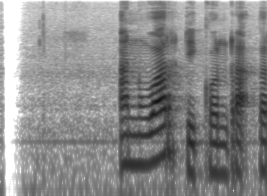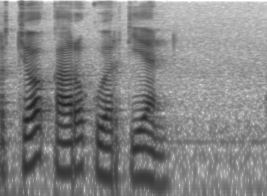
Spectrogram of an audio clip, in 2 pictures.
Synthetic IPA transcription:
ʔanward̪̥i̤kɔntɾa̰ʔkərd̥ʒ̥ɔkaɾoɡ̥uward̪̥ian

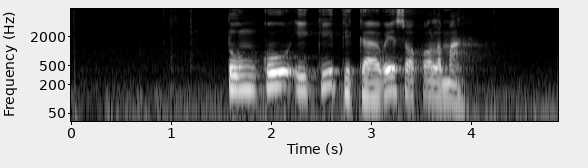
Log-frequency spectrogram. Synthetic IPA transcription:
t̪uŋkuikid̪̥i̤ɡ̥ä̤wesɔkɔləma̰h

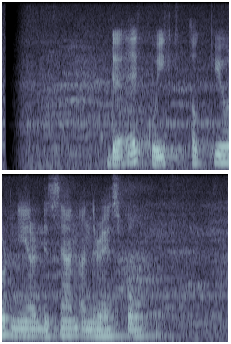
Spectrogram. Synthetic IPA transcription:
dəɛkwikɔkjuɹniəɹdəsãnãndɹɛsfo

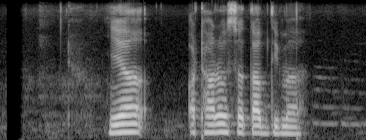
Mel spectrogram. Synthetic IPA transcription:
jã | ʌʈʰaɾʌ̃sʌt̪ap̚d̪ima

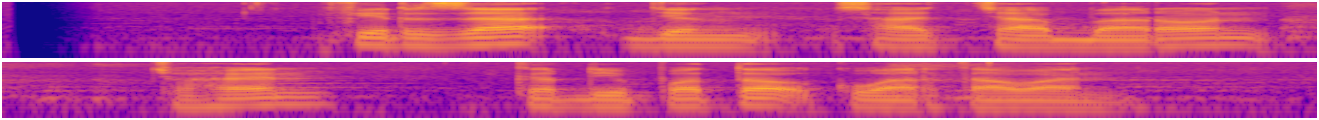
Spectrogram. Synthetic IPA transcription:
firzad͡ʒɨŋsat͡ʃabaɾɔnt͡ʃɔɦɛn | kɨrdipɔt̪ɔkuwart̪awan

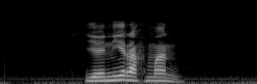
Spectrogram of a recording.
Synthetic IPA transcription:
jeniɾahman

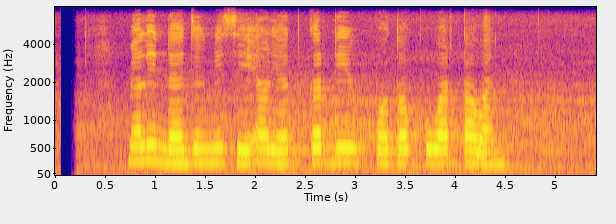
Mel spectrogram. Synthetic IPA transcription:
mɛlindad͡ʒɨŋmisialiɛt̪̚kɨrdipɔt̪ɔkuwart̪awan

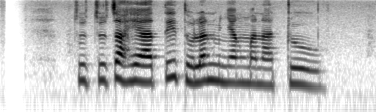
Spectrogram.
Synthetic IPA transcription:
t͡ʃut͡ʃut͡ʃaɦjat̪id̪̥o̤lanməɲaŋmanaɖ̥o̤

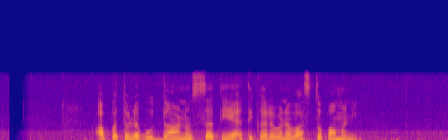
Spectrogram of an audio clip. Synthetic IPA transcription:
a̰pət̪uləbud̪ʱːaːnusɐt̪ijəæt̪ikəɾəʋənəʋast̪upaməni

